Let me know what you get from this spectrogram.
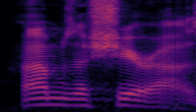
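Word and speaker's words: Hamzah Sheeraz: Hamza Shiraz, that's how you pronounce it.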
